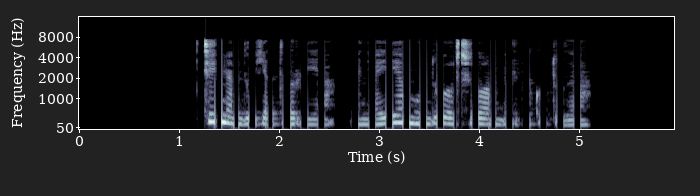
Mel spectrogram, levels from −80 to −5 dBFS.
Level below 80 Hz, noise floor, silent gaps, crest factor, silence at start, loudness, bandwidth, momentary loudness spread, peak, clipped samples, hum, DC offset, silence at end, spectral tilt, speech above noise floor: -58 dBFS; under -90 dBFS; 2.57-2.79 s; 26 dB; 1.25 s; -23 LUFS; 7.8 kHz; 20 LU; 0 dBFS; under 0.1%; none; under 0.1%; 0.85 s; -3 dB/octave; over 64 dB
